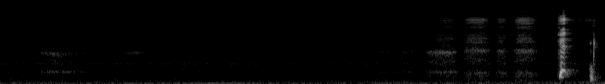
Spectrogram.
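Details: Deliberately stifled sneezes, hard to hold in, one escaping: quiet breathy catches, then muffled bursts and two sharp suppressed sneezes.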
